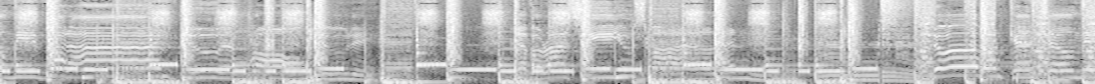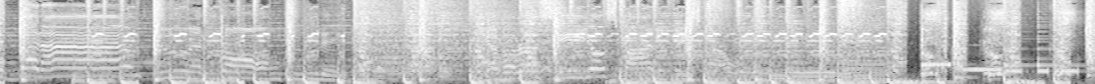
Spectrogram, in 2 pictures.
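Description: A dense, continuous music track with punchy beats, layered melodic lines and shifting textures, playing loudly and steadily throughout with no talking.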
